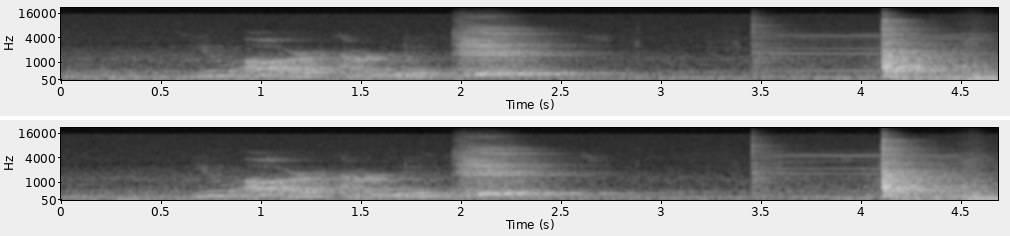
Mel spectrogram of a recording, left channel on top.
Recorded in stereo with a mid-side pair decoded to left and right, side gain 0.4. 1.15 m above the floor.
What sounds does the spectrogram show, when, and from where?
0.6 s a man speaking: 5° right, 0.8 m
1.9 s a gasp: 20° left, 1.8 m
3.5 s a sliding door: 35° right, 1.4 m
